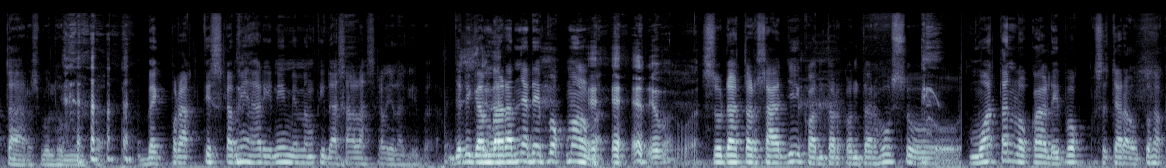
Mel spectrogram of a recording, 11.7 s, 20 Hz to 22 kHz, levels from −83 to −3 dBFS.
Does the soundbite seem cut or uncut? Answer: cut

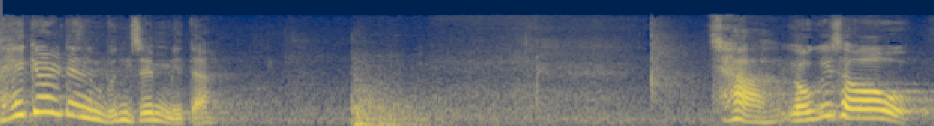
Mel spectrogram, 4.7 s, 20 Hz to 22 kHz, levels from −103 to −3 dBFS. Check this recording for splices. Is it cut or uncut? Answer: uncut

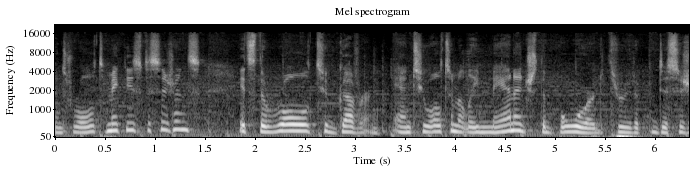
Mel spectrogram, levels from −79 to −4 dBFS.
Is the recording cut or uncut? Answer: uncut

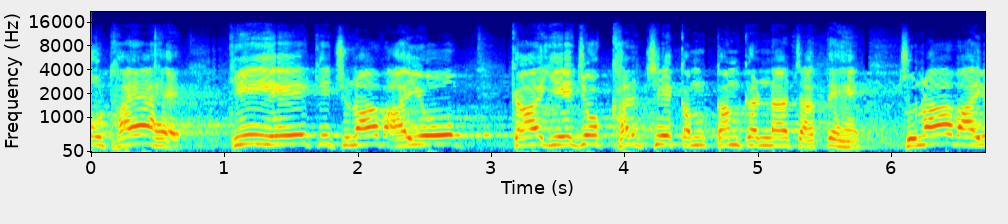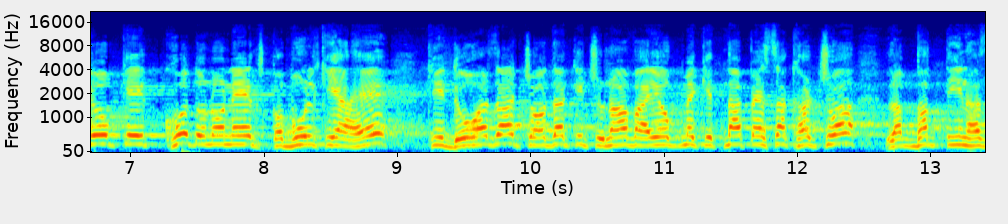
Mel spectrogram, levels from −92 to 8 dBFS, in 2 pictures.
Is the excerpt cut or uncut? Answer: uncut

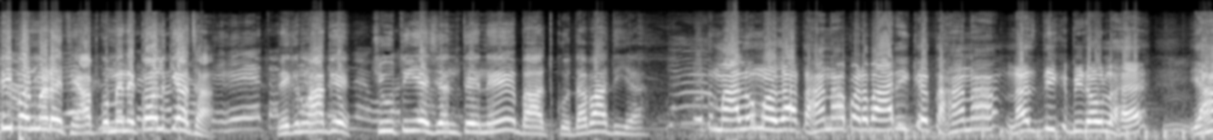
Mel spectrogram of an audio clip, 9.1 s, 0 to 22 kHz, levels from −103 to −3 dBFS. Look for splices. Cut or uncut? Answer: cut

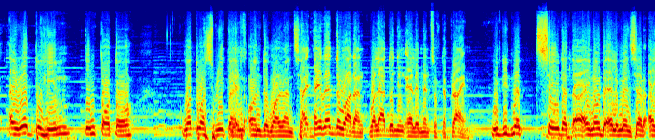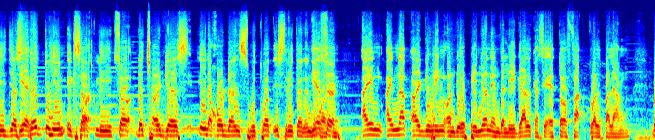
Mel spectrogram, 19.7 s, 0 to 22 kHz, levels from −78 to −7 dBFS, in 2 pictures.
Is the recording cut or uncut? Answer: uncut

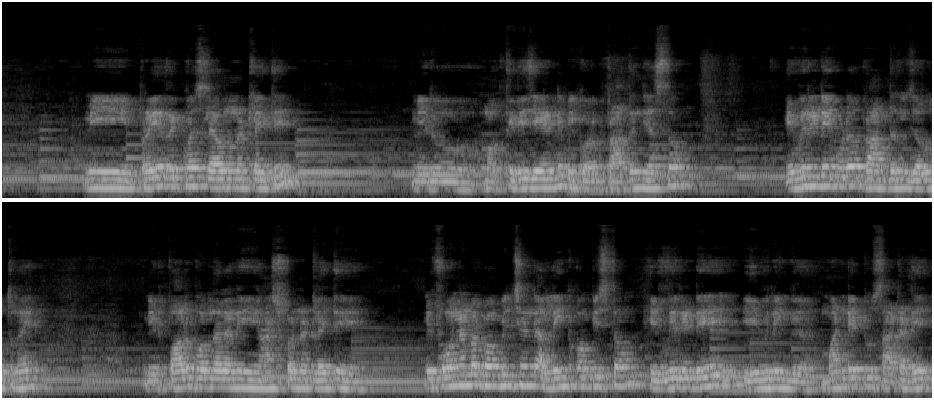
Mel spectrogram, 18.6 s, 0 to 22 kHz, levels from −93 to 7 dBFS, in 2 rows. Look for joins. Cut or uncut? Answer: uncut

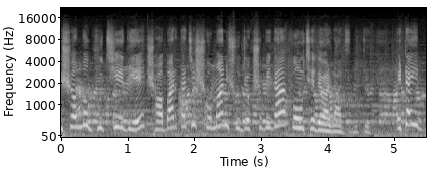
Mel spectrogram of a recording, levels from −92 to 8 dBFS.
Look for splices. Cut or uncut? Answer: cut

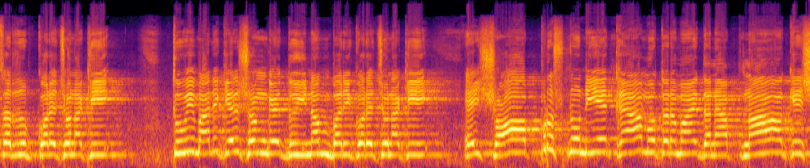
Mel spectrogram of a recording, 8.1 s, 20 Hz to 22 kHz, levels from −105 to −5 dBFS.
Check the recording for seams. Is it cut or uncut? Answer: uncut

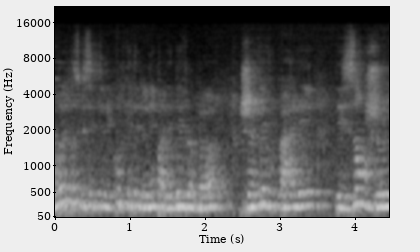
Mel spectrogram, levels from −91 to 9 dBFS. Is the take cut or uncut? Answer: cut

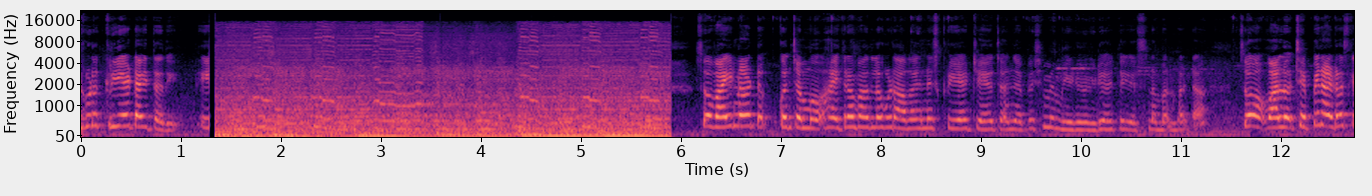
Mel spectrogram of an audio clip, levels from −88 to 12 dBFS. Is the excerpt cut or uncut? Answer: uncut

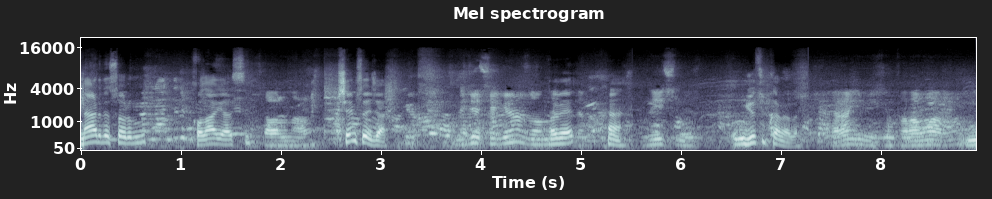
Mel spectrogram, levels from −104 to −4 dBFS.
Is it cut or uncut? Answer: uncut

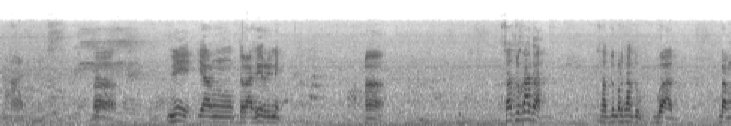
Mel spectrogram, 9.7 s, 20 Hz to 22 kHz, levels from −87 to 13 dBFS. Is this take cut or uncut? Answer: cut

